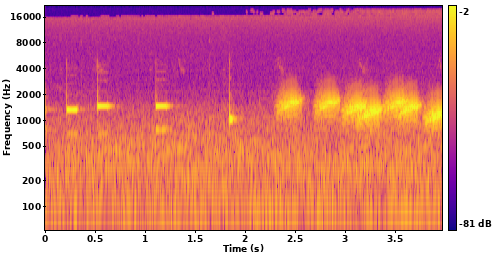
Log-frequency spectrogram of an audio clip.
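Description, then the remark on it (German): A few short electronic beeps like phone dialing, then a quick series of five or six croaking frog calls repeating in a steady rhythm over a soft background hiss, no voices. “Also entweder haben Sie da gebrauchte Frösche unterm Ladentisch oder Sie sind der Klamottendieb.”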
